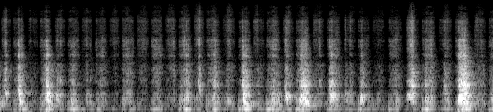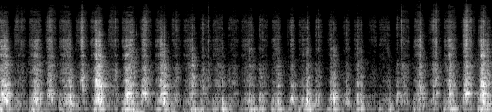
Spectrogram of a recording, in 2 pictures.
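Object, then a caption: Coated scratch-art card scratched with a wooden stylus. A wooden stylus scratches continuously across a flat coated scratch-art sheet. The sound is a quiet run of quick, irregular, dry rasping strokes with a mid-range scratchy tone, each stroke dying away almost at once.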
